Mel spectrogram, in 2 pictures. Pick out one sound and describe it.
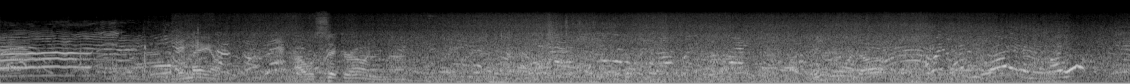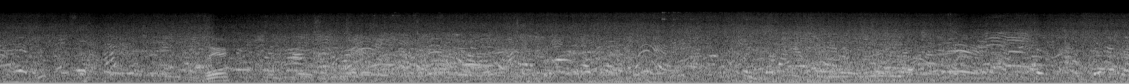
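A large crowd of men and women talks and calls out loudly all around.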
